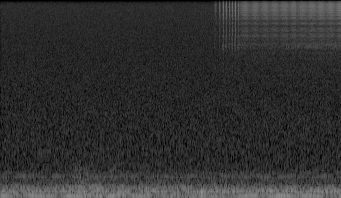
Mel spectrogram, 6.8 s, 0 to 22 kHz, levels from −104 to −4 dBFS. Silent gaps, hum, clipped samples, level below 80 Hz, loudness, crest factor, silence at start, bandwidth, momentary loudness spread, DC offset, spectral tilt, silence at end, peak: none; none; under 0.1%; -60 dBFS; -51 LUFS; 22 dB; 0 s; over 20 kHz; 13 LU; under 0.1%; -4.5 dB/octave; 0 s; -30 dBFS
